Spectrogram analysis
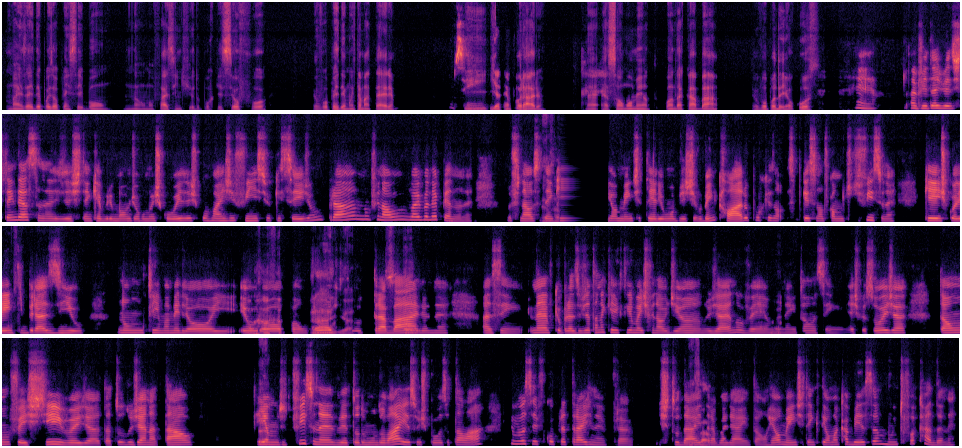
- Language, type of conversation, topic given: Portuguese, podcast, Como você lida com o cansaço e o esgotamento no trabalho?
- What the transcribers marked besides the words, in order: static; other background noise; unintelligible speech; distorted speech; tapping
